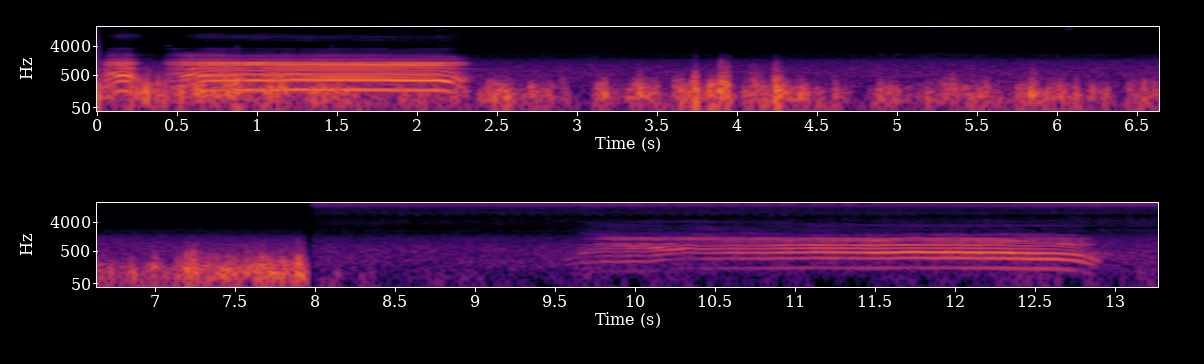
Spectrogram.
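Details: Red deer stag roaring during the rut in thick forest near Lake Waikaremoana, New Zealand, on a windy day, heard from a distance: two long, moaning roars with rustling footsteps in between.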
